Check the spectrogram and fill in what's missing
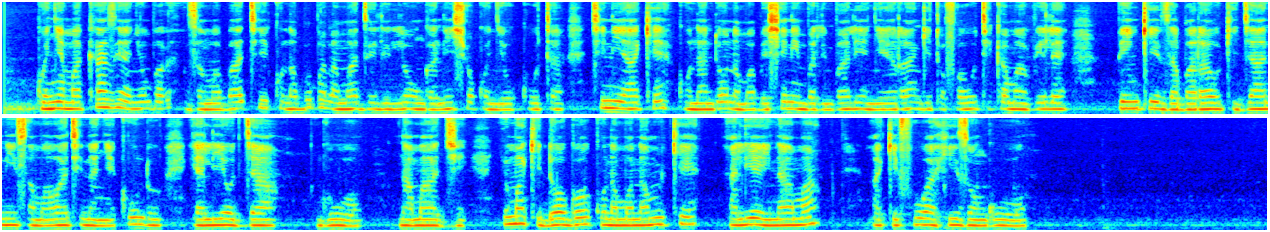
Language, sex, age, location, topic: Swahili, male, 18-24, Nairobi, government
